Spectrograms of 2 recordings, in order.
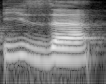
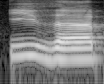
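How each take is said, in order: First: The middle consonant is a 'z' sound. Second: The middle consonant is a voiced 'th' sound. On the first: The speaker calls it wrong. "pas Isa. Isa, c'est comme Isa. Isabelle" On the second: The speaker calls it right. "on met la langue entre les incisives"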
